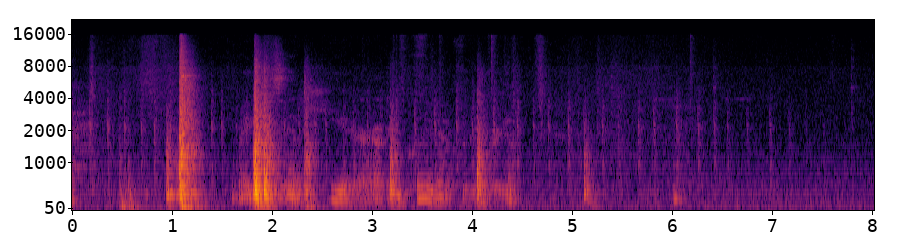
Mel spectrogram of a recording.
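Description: A pantry door is pulled open and things on its shelves are shifted and knocked while someone searches through it. Two sharp knocks about one and two seconds in are the loudest sounds, followed by a few lighter clunks, and it falls quiet after about six seconds.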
